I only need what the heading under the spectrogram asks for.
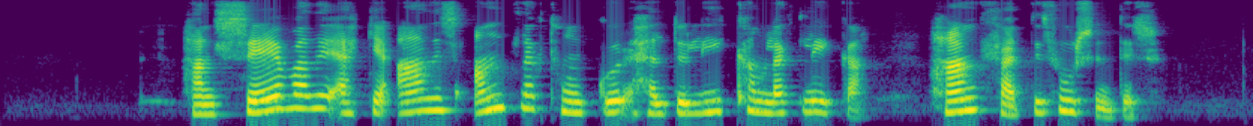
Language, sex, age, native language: Icelandic, female, 30-39, Icelandic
